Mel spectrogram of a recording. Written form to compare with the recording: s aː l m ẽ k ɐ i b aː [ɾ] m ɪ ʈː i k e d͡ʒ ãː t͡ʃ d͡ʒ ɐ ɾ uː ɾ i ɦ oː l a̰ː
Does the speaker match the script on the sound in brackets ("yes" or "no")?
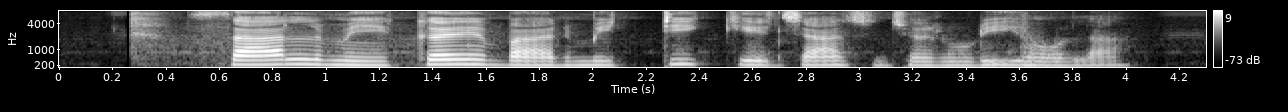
yes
